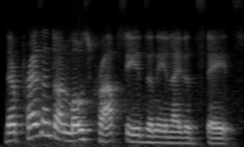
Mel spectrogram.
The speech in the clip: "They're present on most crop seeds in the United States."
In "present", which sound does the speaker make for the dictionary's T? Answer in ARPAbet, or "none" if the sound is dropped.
T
